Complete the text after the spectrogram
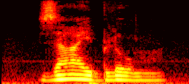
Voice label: "zaaibloem", Dutch

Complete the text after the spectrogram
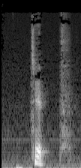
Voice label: "tip", Dutch

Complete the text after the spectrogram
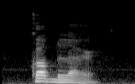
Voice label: "cobbler", Dutch English

